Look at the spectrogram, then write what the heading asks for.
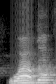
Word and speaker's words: walk: What I do know is this: if you walk by the Walk. No L, it's a silent letter.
